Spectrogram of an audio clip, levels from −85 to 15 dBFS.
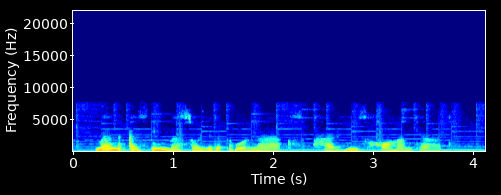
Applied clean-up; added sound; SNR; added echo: none; Organ; 20 dB; none.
